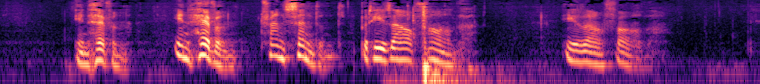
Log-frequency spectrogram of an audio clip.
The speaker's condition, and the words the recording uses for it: None; typical speech.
